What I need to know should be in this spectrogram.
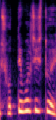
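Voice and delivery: lightly acted joy with lifted pitch; delighted. Father hearing the good news, delighted. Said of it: "আনন্দ সহায়তা করে বলে".

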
